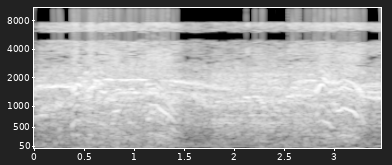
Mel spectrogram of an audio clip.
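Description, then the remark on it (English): A boat jammed with sightseers shouts and calls out all at once, wanting a look at the 'bony parts', a dense, loud babble of overlapping voices with high, rising and falling cries rising above the steady din throughout. “The boat is jammed with sightseers. They're shouting and calling out that they want to have a look at bony parts”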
